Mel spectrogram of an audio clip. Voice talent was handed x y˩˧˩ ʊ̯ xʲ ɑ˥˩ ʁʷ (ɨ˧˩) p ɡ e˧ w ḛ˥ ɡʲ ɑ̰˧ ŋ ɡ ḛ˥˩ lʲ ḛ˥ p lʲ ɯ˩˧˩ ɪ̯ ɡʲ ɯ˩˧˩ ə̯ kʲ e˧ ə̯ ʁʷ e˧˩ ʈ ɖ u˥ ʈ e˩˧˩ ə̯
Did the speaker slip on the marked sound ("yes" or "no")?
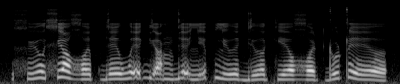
yes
